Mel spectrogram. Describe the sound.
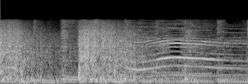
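A gunshot sound effect: one sharp, loud blast followed by thin, wavering high-pitched tones.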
